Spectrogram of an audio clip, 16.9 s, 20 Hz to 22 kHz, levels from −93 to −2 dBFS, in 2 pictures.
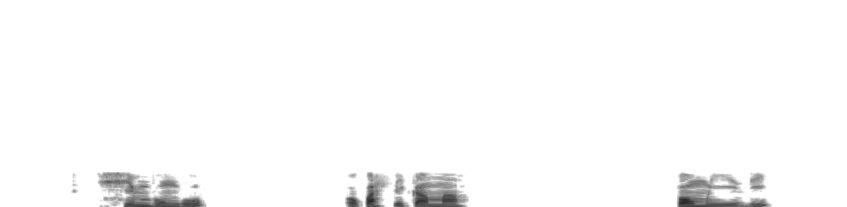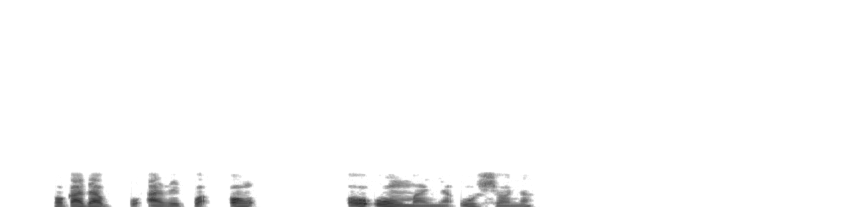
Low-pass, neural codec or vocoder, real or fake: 3.6 kHz; none; real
